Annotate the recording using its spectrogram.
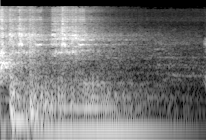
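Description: Live rock band stopping on a sudden hit, after which a low bass note rings on and fades away over about a second and a half.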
